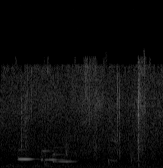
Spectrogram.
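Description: A short electronic chime of three clean tones stepping down in pitch, about a quarter second in, over near-silent room tone with a few faint clicks.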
